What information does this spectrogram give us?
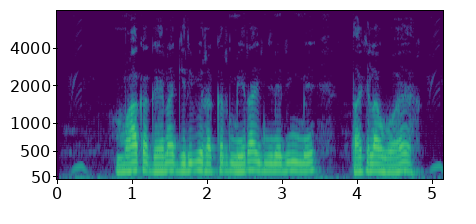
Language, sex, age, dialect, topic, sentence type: Hindi, male, 36-40, Garhwali, banking, statement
